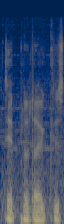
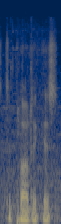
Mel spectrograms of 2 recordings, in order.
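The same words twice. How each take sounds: First: Diplodocus as DIP-luh-DOH-kus; low, quiet Diplodocus, DIP-luh-DOH-kus; first of two pronunciations. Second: Diplodocus as dih-PLOD-uh-kus; low, quiet Diplodocus, short o in PLOD; alternative pronunciation. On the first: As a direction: say Diplodocus with a long DOH and the stress on it. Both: Shown as a demonstration. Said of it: "it's an old joke".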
